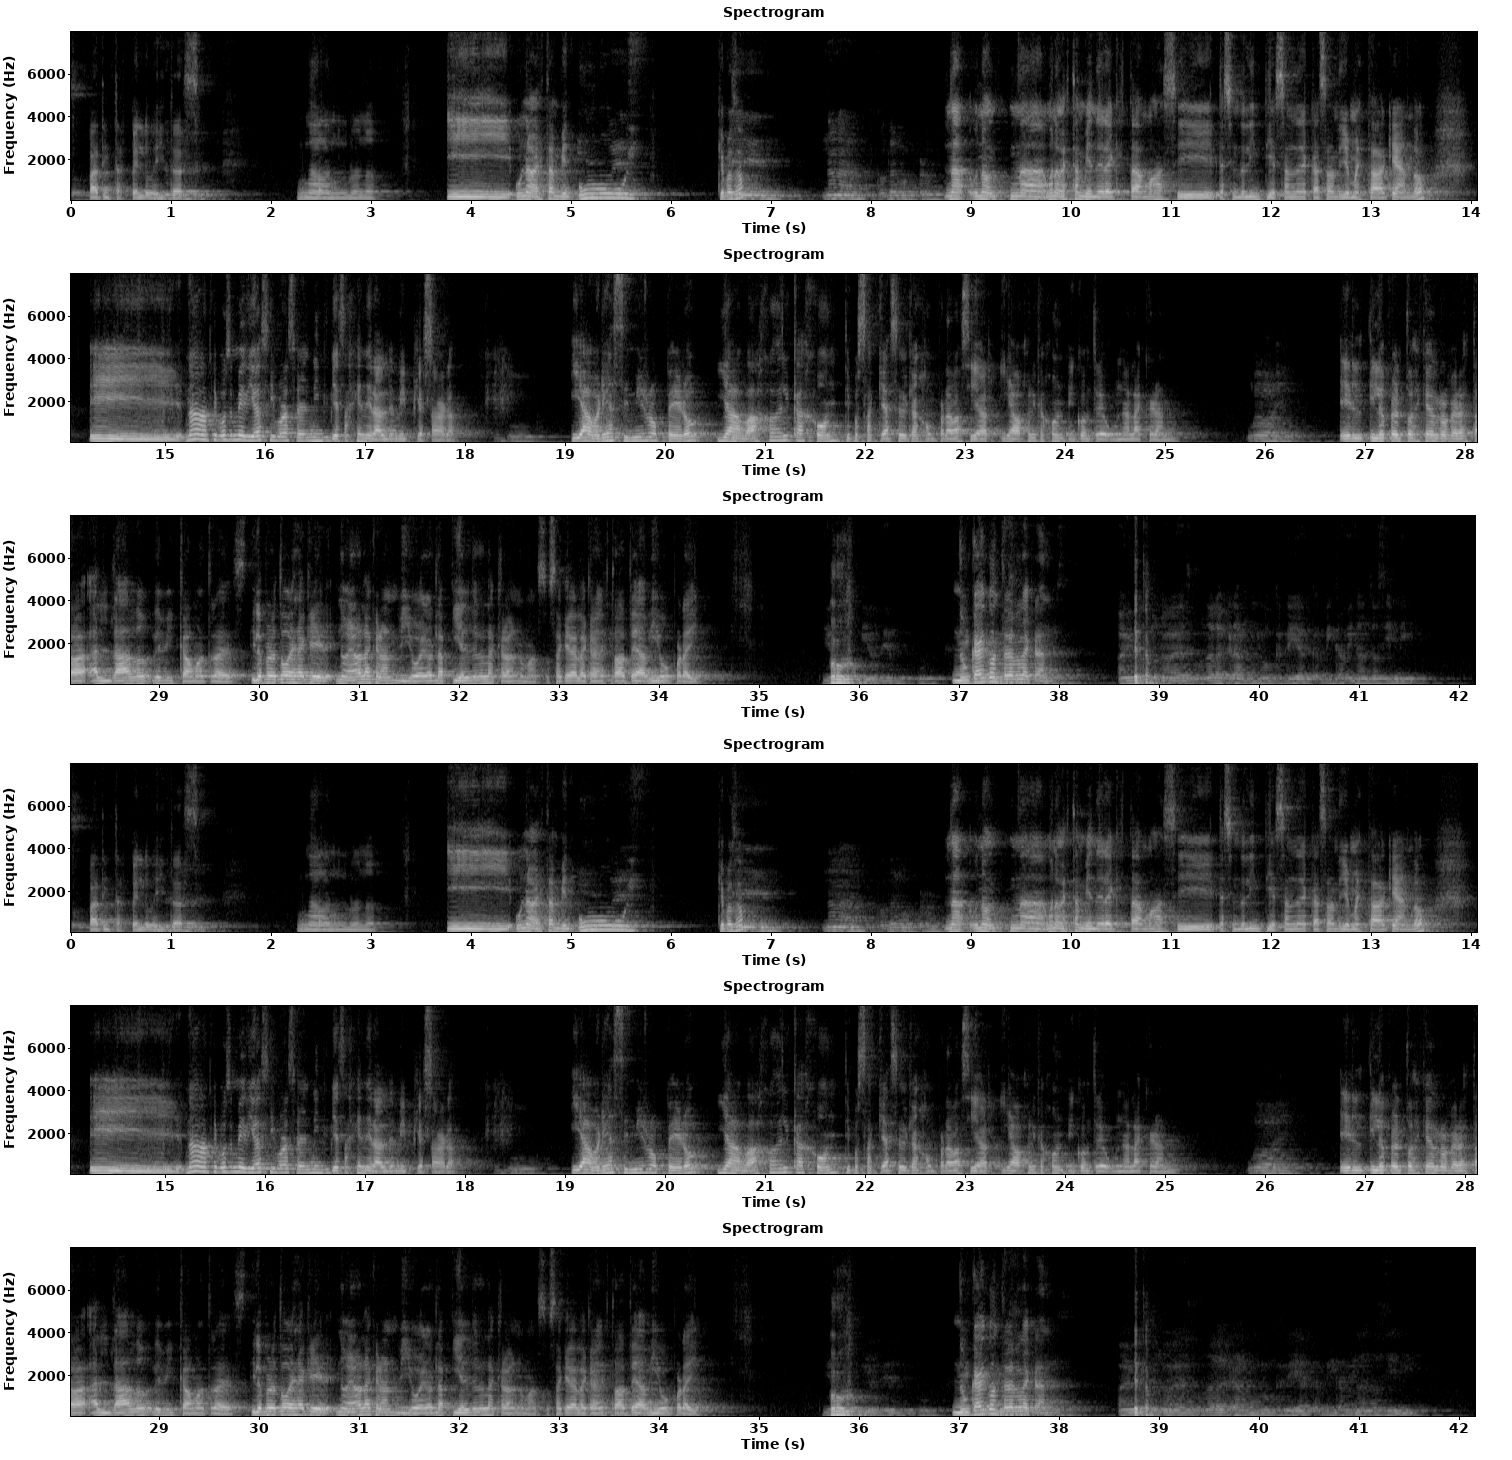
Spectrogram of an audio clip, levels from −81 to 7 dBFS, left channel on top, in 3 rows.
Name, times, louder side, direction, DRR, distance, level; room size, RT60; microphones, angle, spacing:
voice 1, 0.0-1.1 2.3-3.1 3.8-5.6 6.5-6.7 8.7-13.9 14.2-17.9 19.1-25.1 26.7-34.4 35.7-35.9 36.9-37.9, left 1 dB, 15° left, 10 dB, 1.1 m, -22 dB
voice 2, 0.8-1.7 5.1-5.6 6.6-7.1 7.5-8.7 18.3-18.7 25.8-26.2 33.3-34.0 35.6-36.7 37.2-38.0 38.6-41.6, equal, 55° left, 2 dB, 4.9 m, -35 dB
23.5 x 14.0 x 7.8 m, 1.0 s
head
